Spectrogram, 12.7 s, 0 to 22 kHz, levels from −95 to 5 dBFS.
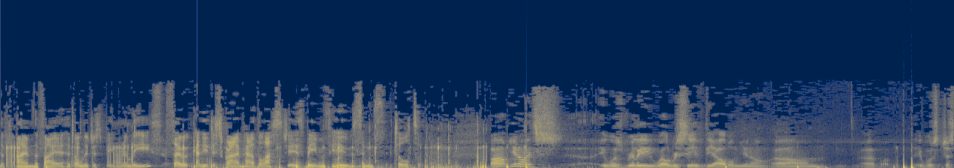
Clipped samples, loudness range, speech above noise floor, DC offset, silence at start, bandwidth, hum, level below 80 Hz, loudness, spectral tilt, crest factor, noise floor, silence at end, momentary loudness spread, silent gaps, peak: under 0.1%; 6 LU; 21 dB; under 0.1%; 0 s; 11.5 kHz; none; -36 dBFS; -20 LUFS; -4.5 dB/octave; 22 dB; -42 dBFS; 0 s; 15 LU; none; 0 dBFS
